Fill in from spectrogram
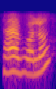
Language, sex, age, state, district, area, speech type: Bengali, female, 18-30, West Bengal, Darjeeling, urban, conversation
